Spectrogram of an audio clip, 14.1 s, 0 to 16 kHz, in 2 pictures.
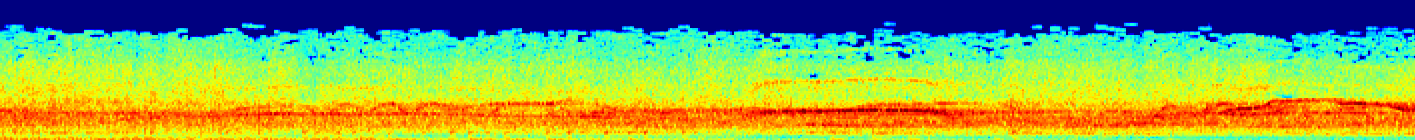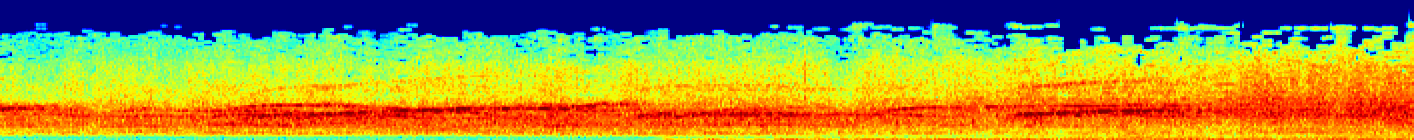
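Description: Late-1960s Detroit hard rock band playing, with high electric guitar lines sliding up and down. The bass and drums fall away for a few seconds in the middle, then come back in about ten seconds in.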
